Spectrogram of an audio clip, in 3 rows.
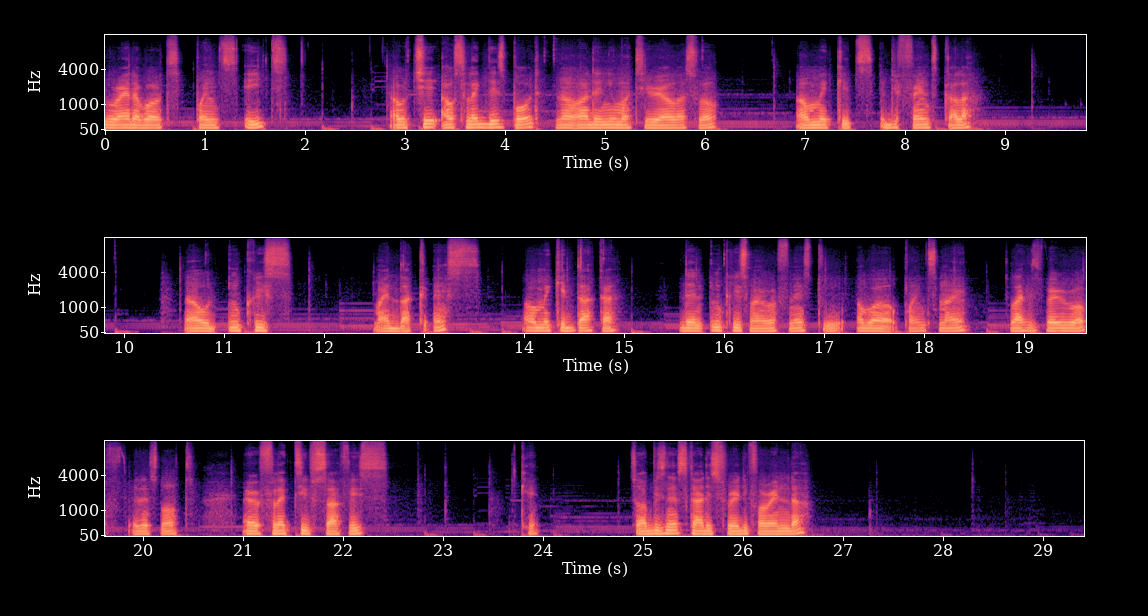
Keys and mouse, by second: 3.1 click, 4.4 drag, 16.1-18.1 drag, 22.9-23.7 middle drag, 26.6-28.4 shift+middle drag.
